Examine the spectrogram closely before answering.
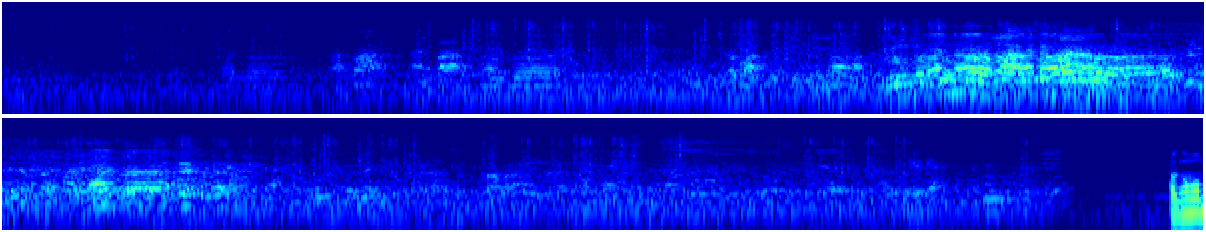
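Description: Several adults talk at once in a room nearby.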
